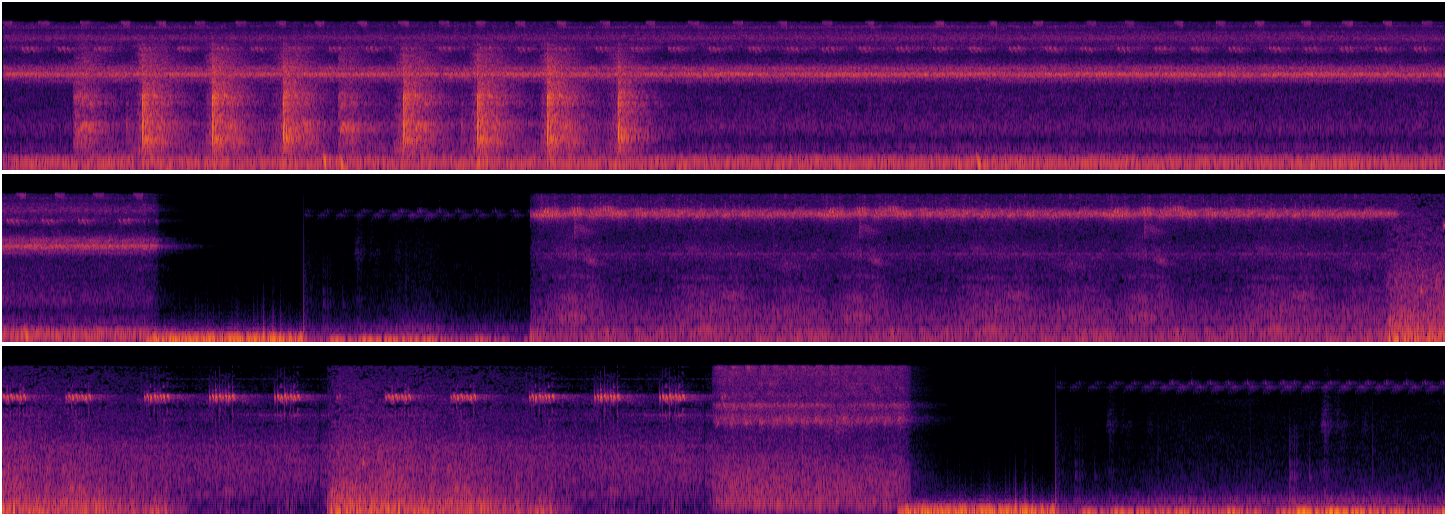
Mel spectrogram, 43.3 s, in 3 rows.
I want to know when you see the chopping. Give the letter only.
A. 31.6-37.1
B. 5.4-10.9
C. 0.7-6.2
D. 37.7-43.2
C.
